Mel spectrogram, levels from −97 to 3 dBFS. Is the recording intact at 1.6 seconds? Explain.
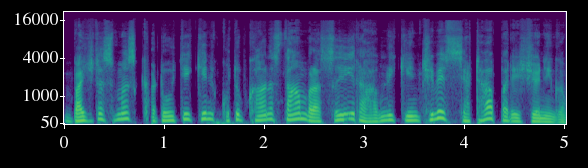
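Yes, at 1.6 s the speech runs on with no dropout, click, distortion or other fault to be heard.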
